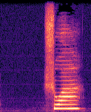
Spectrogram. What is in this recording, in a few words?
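"shua" first tone, chinese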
